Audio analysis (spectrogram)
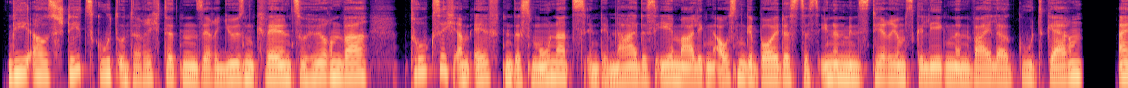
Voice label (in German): Kommentar Sachlich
